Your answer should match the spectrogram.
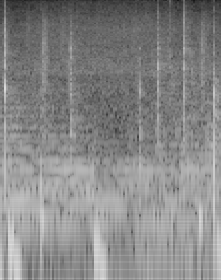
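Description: Onions, garlic and chard sautéing in a pan, a steady low sizzle broken by irregular sharp ticks and spatters, close and moderately quiet with no talking.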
